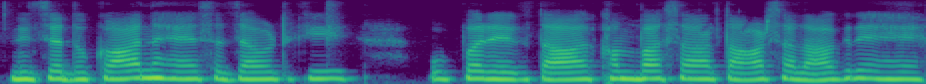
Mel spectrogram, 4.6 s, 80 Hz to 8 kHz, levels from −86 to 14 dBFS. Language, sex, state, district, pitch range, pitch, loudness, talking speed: Marwari, female, Rajasthan, Nagaur, 205-220 Hz, 210 Hz, -15 LUFS, 170 wpm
